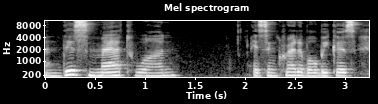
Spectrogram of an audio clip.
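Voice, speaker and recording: Against a silent background in a very clean recording, a woman talks at a fairly slow pace. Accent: non-native. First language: not English. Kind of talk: casual talk to camera.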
